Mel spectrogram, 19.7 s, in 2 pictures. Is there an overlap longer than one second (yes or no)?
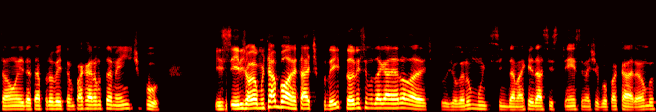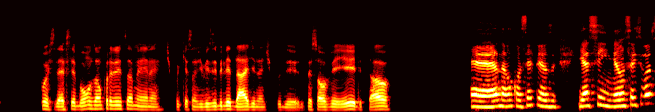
no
